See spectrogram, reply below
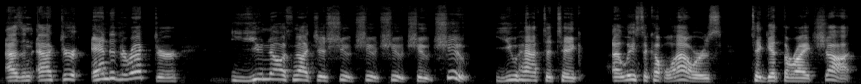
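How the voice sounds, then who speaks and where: A man joins an interview chat, talkative and teasing. His voice sits fairly high and sounds bright and sharp. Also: normal speed.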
